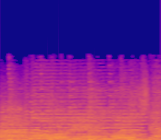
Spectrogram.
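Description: Live country-gospel band music: a man singing lead at the microphone over acoustic guitars and bass, with other voices singing along.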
